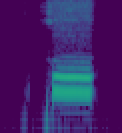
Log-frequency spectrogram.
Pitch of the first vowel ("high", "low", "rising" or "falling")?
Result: high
